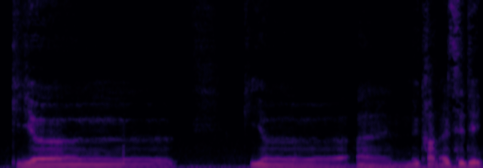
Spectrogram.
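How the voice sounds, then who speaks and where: Very deep and low in pitch, this man's voice has a dark, mellow tone. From southern France, Toulouse. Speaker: YouTuber. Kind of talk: product unboxing. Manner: hesitant, many fillers.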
